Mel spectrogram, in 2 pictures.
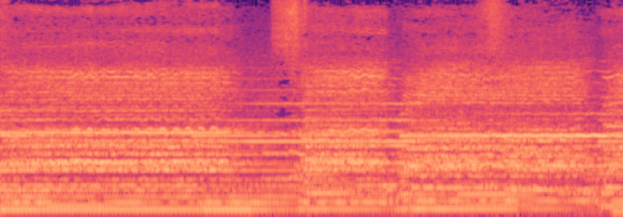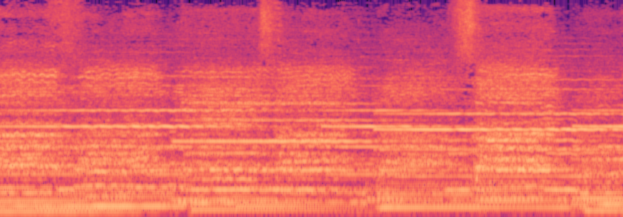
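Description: Large mixed choir singing a gospel song in harmony, holding long chords that change every second or two, with the singers' 's' sounds landing together in short hisses.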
